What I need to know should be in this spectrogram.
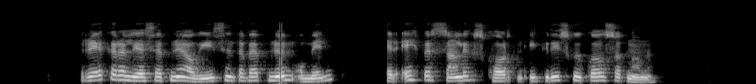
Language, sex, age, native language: Icelandic, female, 60-69, Icelandic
